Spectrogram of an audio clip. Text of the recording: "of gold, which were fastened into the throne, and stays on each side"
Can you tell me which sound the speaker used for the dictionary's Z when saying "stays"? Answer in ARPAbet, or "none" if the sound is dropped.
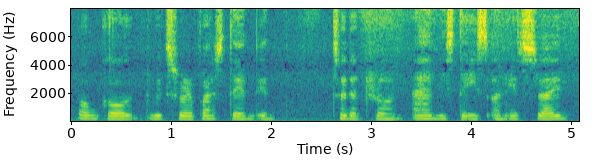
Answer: S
